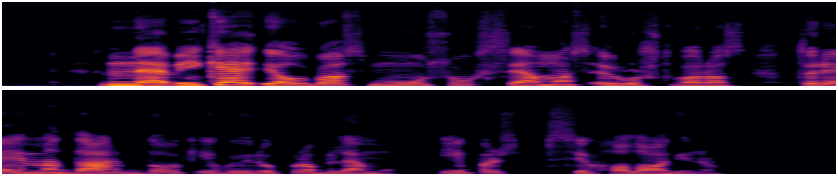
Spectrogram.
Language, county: Lithuanian, Vilnius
